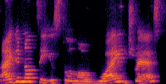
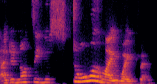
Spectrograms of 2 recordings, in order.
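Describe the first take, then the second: First: The word white carries the stress. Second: The word stole carries the stress. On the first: A dress of another colour was stolen. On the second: Something else was done with it. "So maybe you did something else with it"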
